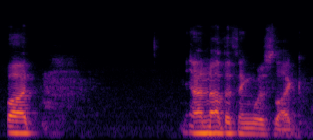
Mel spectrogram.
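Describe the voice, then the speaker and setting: A man's voice: medium pitch, steady tone, takes it slowly. A man in casual conversation, talking in an informal, effusive and rambling way. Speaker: podcast guest and YouTuber. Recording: noisy, ambient background noise.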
